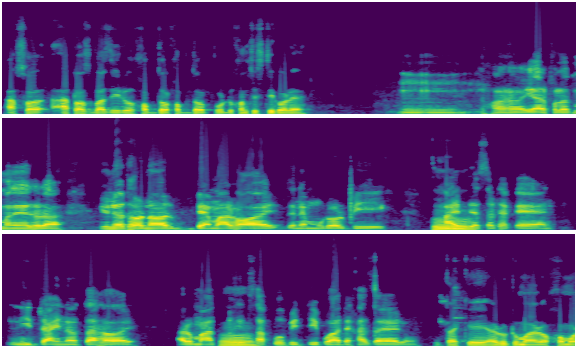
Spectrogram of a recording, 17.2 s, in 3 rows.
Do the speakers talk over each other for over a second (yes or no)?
no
